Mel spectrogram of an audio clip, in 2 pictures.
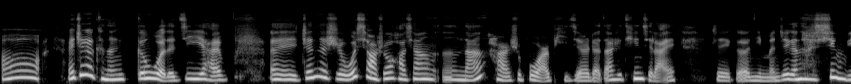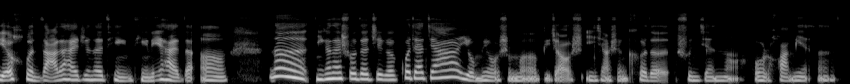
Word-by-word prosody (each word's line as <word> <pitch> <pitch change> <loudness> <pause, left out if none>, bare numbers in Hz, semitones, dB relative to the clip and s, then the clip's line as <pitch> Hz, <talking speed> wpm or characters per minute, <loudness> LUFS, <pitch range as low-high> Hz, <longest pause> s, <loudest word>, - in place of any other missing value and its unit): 哦， 295 +3 +2 0.3
哎， 285 - +4
这 445 - +4
个 415 - +5
可 265 -8 +3
能 230 +1 +3
跟 270 +2 +5
我 260 -8 +5
的 175 - 0
记 255 +8 +1
忆 250 - +5
还 200 -3 +1 0.5
哎， 225 -2 +2
真 300 - +3
的 335 - +4
是 245 -4 0
我 230 +8 +4
小 315 -8 +4
时 260 - -3
候 275 - +3
好 245 -4 0
像， 245 +1 +2
嗯， 215 -1 -1
男 200 +9 +2
孩 225 - -2
儿 180 - -1
是 225 - -5
不 210 0 -3
玩 175 -3 0
皮 180 - -14
筋 - - -3
儿 175 - -1
的， 160 - -3
但 210 - -1
是 225 - 0
听 265 +4 +3
起 225 - -1
来 180 +1 -4 0.3
这 180 -2 -4
个 - - -2
你 180 -1 -2
们 165 +1 -4
这 230 - +3
个 230 - +5 0.2
性 275 +6 +4
别 200 -4 +3
混 220 -6 -2
杂 - - -2
得 220 - -1
还 210 -3 0
真 210 0 -4
的 210 0 0
挺 185 -4 -6
挺 175 -2 -6
厉 185 +7 -3
害 210 -7 +1
的。 165 +1 -7
嗯， 185 -2 -2 0.4
那 345 -6 +4
你 230 0 +1
刚 255 - +4
才 270 0 +5
说 260 -1 0
的 245 -1 +1
这 235 +1 -2
个 210 0 -1
过 295 +7 -2
家 280 -1 0
家 315 +4 0
有 225 -9 0
没 195 - -2
有 180 - -4
什 195 - -7
么 90 0 -3
比 - - -8
较 - - -4
是 - - -11
印 190 - -5
象 195 - -5
深 - - -6
刻 195 - -6
的 170 - -6
瞬 185 -2 -7
间 180 0 -6
呢？ 255 +8 -6
或 185 - -4
者 170 - -10
画 175 +1 -6
面， 185 -1 -5
嗯。 200 +1 -7
225 Hz, 315 characters per minute, -20 LUFS, 185-265 Hz, 0.5 s, 个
